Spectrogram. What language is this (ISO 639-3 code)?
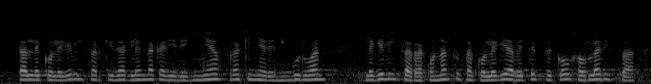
eus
